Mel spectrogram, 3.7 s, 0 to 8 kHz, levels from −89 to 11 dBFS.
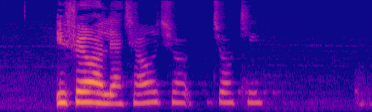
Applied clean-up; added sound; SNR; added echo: none; none; none; none.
